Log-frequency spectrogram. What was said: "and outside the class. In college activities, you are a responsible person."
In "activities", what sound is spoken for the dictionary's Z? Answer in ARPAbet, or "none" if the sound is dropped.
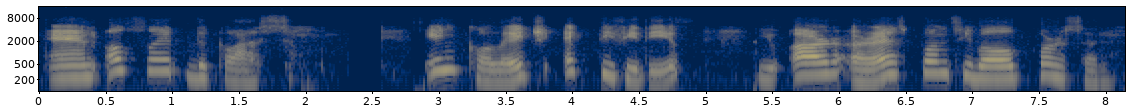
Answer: none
